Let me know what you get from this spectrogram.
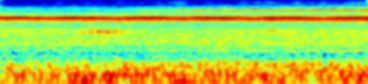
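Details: A Carolina ground cricket, identified by its up-and-down call, gives a steady, high, buzzy trill at night amid other crickets, with a low rumble and lightning nearby.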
